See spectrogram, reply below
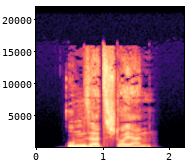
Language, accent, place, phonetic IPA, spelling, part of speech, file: German, Germany, Berlin, [ˈʊmzat͡sˌʃtɔɪ̯ɐn], Umsatzsteuern, noun, De-Umsatzsteuern.ogg
- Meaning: plural of Umsatzsteuer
